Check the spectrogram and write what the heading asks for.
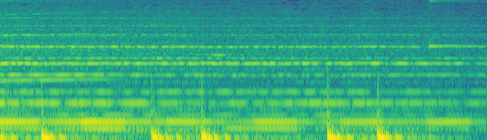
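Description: Heartbeat sound effect in a title music bed: three deep double thumps, lub-dub, a little under a second apart, over a held synthesizer chord.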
